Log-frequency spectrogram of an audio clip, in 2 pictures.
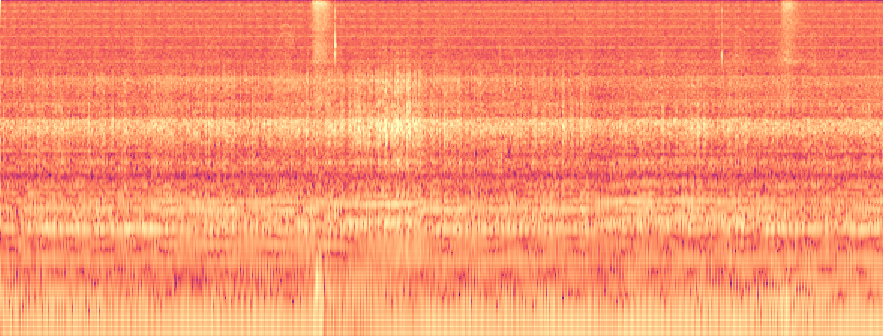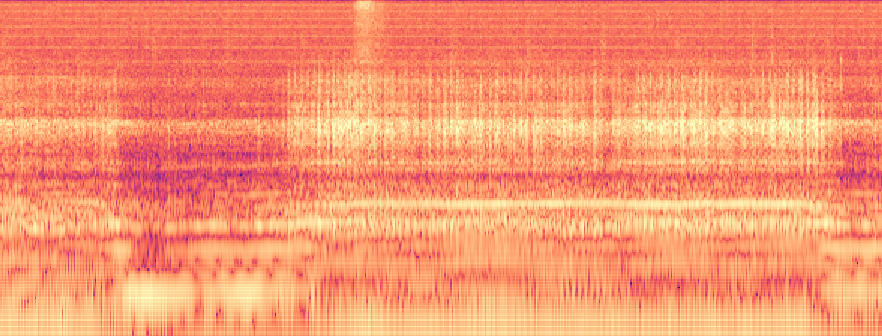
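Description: Outboard motor of an aluminium boat running at low cruising speed, a steady drone. Its note drops about halfway through and shifts back near the end as the throttle changes.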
